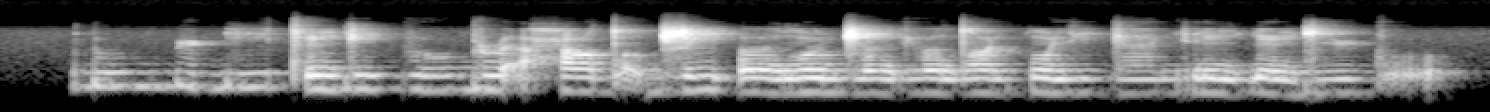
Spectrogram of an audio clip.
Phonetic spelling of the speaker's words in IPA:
ɗ ṳ ɡ ɓ y ɠ i̤ tʼ ẽ ɡ ɦ i̤ ɡ ð o̤ ɡ ɹ æ̰ ħ ɑ dˤ o̰ ɖ͡ʐ i ʔ ɑ̃ ɡ õ ɖ͡ʐ ɑ̃ ɡ ɦ ẽ dˤ æ ɡ k õ j i ɡ æ̤ ɡ r ĩ ɡ ɗ ẽ ɡ j y ɡ o̰

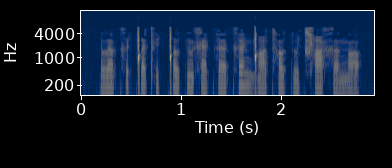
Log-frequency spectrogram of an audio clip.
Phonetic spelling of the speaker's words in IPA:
l ʌ kʰ ə ǃ ɜ tʼ i ǃ ʌ tʷ ɛ̃ x æ t̪ʰ ɜ kʰ ɜ ŋ͡ǃ ɑ tʰ ɒ tʷ ə t͡ɕʰ ɑ x ʌ ŋ ɒ

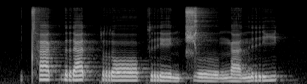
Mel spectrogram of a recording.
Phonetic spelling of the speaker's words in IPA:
tʰ a˦˥ k̚ r a˦˥ t̚ p r ɔː˧ k r e˨˩ n t͡ɕ ɤː˨˩ ŋ a˩˦ n r i˦˥ t̚

